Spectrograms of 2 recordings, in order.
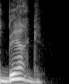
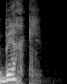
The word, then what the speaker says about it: Berck: Ah, on dit Berg. On dit pas Berck.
